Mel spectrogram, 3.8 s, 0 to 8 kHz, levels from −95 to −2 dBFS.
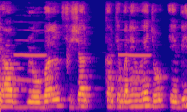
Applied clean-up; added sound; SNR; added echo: classical method WPE with log-MMSE.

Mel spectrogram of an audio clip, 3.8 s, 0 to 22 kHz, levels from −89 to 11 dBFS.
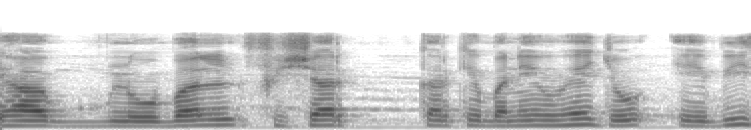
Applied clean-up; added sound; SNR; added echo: none; none; none; none.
